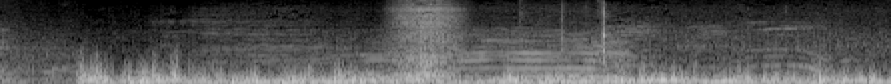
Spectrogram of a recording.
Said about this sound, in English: Here's a cow that's been burnt really bad.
